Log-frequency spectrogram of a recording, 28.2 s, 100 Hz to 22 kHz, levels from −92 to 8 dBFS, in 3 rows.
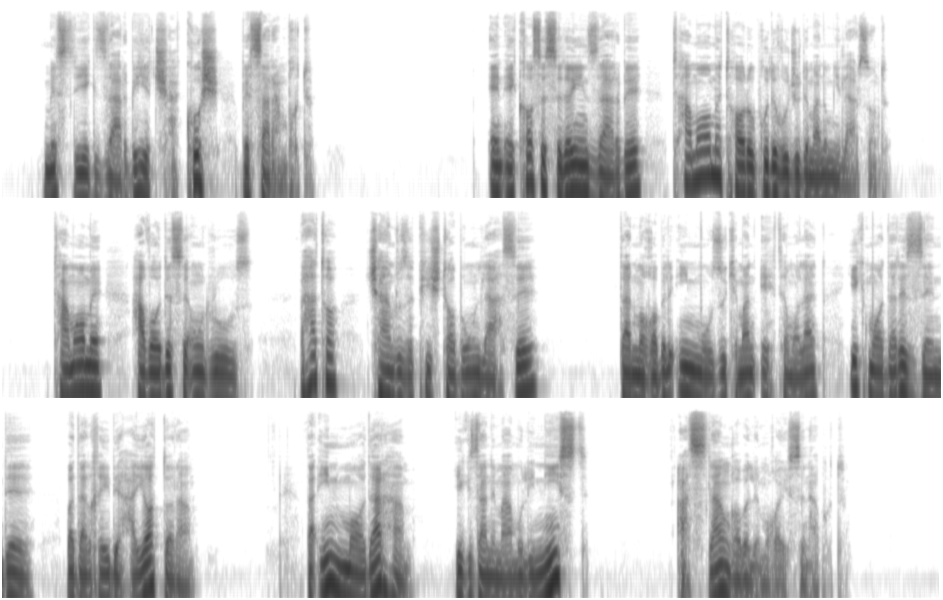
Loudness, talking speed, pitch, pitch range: -25 LUFS, 120 wpm, 105 Hz, 95-125 Hz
